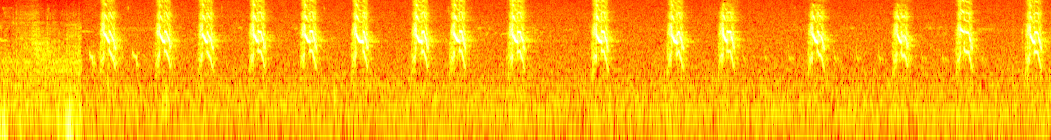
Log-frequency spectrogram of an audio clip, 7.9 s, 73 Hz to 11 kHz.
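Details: Greyish saltator (Saltator coerulescens) recorded while feeding in Esperanza, Santa Fe, Argentina, in 2022: a steady series of about fifteen short, sharp high chip notes, roughly two every second, over a faint hiss.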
